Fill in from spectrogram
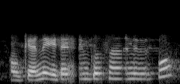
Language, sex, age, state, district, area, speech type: Telugu, female, 18-30, Telangana, Nizamabad, urban, conversation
